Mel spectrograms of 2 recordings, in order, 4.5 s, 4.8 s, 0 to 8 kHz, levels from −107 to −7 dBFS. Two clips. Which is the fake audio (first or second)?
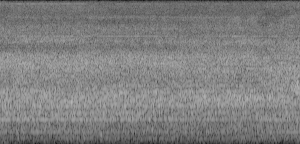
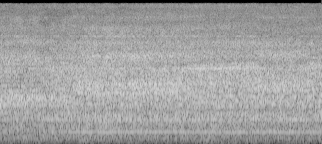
second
